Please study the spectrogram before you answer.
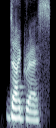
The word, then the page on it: digress: Indian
